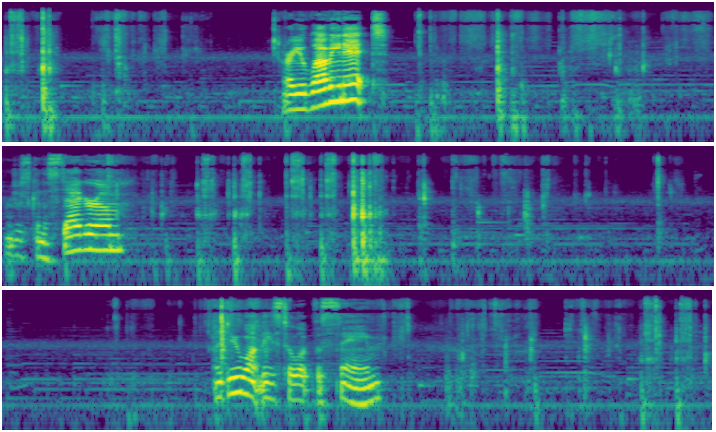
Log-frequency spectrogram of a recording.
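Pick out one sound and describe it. Paper rustles and slides as it is handled.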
